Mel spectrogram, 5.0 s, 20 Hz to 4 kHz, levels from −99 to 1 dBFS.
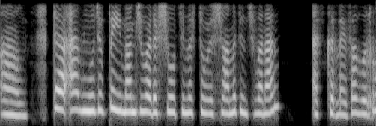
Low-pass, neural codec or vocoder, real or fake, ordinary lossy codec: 3.6 kHz; codec, 16 kHz, 0.5 kbps, FunCodec, trained on LibriTTS, 25 frames a second; fake; none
